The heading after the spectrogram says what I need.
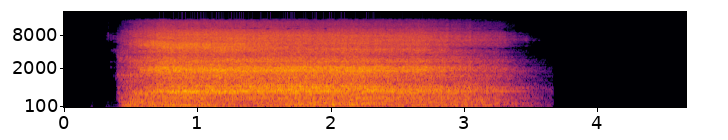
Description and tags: Utahraptor Hiss
Made for a primitive war comic dub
